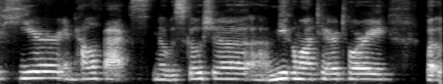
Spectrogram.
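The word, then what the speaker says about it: Mi'kmaq: I know that there is uh for the migma u there's a little bit of a well it's not pronounced like that that goes on um there's there's the the the very angophone oh it's mcmack um and that's not right at all.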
